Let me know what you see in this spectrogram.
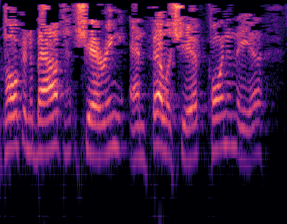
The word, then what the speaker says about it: koinonia: And it comes from a Greek word that is pronounced koinonia.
